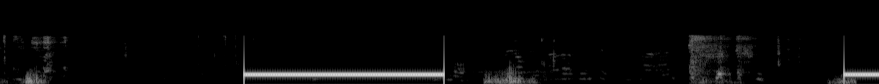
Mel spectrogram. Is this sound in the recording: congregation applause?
no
